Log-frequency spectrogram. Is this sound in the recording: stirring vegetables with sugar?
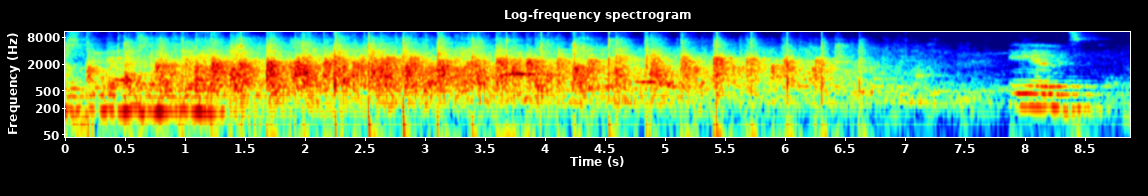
no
